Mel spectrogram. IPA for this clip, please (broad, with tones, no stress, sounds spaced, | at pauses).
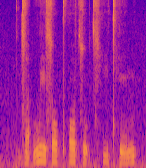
d͡z a˨ ʔ l w e˥˧ s ɔ˧ pʰ ɔ˧ t͡s o˨ ʔ t͡sʰ i˧ t̪ʰ ẽ˨˦ m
